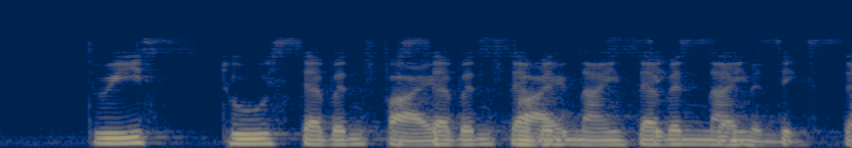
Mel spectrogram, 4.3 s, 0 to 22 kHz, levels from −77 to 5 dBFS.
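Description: From 1.99 s to the end, a doubled audio track appears: an equally loud copy trails by roughly 0.7 s, likely from a slower second capture path, showing as repeated, offset spectrogram patterns.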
